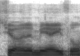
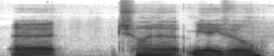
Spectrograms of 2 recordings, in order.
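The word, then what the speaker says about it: China Miéville: Hang on, how to pronounce China Mieville. Hang on, I'm on how to pronounce stuff. China Mieville. China Mieville. China Mieville. Rhymes with Knievel.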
